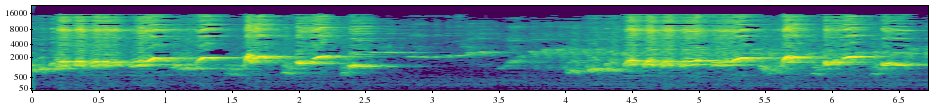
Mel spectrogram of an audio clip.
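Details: White-rumped shama delivering 'tembakan' song: rapid repeated whistled phrases jumping between mid pitches, a brief softer rising glide in the middle, then another dense burst of quick whistled notes.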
